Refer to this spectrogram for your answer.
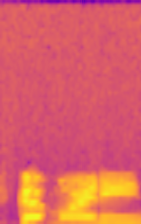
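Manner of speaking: happy tone. Greeting the host after getting through on the radio, sounding happy. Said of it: "You sound so happy today".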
